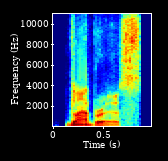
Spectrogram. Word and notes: glabrous: British English

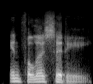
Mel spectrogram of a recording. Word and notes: Infelicity: American English

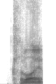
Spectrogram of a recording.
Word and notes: cloy: British English

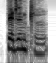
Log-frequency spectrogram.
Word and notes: peduncle: Indian

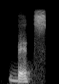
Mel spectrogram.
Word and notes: bitts: Indian

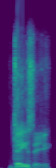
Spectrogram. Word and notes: daisy: British English

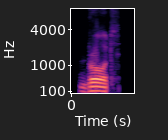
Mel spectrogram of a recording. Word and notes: broad: British English

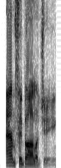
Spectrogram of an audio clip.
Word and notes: amphibology: British English

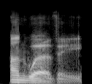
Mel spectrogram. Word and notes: unworthy: British English

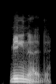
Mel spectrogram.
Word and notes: maenad: American English

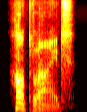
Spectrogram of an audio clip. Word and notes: hoplite: British English

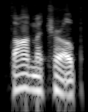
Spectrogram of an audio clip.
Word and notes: thaumatrope: American English

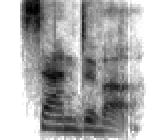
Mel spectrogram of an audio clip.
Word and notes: sandiver: Indian

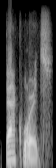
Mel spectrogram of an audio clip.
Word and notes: backwards: American English

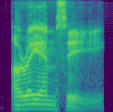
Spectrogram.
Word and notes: RAMC: British English

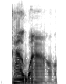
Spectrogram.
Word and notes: powwow: British English

